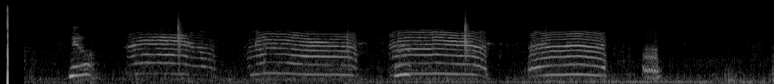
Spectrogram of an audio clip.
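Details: Hunaja, a female second-generation Snowshoe cat aged 8-9 months, living indoors at a cattery, demands more attention right now in a voice likened to a baby alligator: five drawn-out, harmonic meows, each under a second, with brief pauses between.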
